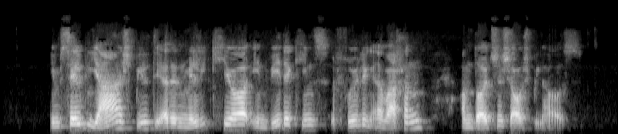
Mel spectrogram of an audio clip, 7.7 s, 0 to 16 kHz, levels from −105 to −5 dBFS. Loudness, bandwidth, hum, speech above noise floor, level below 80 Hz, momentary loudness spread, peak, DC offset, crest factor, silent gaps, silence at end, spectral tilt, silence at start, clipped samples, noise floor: -22 LUFS; 7.2 kHz; none; 67 dB; -78 dBFS; 16 LU; -4 dBFS; under 0.1%; 20 dB; none; 0.7 s; -5 dB/octave; 0.65 s; under 0.1%; -89 dBFS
